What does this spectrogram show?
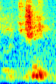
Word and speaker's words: qi: Qi. Yeah, qi. It's spelled Qi.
